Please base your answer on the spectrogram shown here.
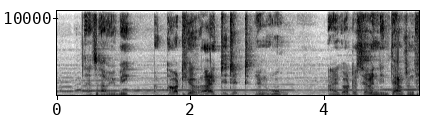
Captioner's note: laughs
